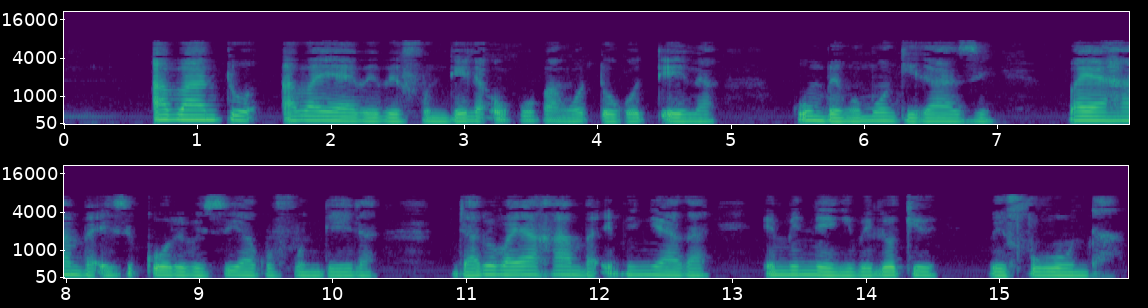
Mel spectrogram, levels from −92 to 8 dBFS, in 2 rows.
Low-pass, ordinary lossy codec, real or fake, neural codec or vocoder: 7.2 kHz; MP3, 32 kbps; real; none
